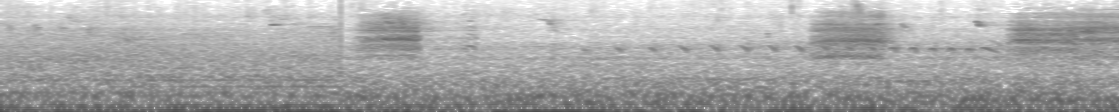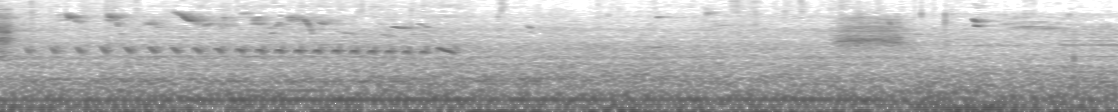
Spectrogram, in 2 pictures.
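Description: A bird trilling in the background: a long run of quick, even notes lasting about five seconds. Under it is a steady low rumble, and a few short scratchy noises come and go.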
